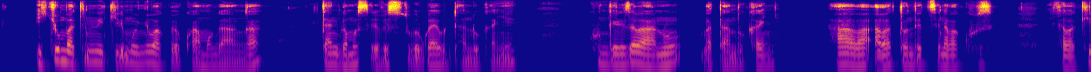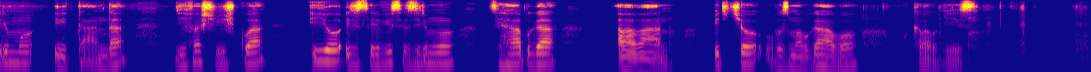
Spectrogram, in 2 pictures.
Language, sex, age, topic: Kinyarwanda, male, 25-35, health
